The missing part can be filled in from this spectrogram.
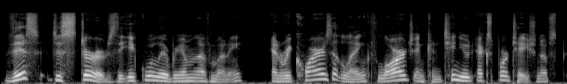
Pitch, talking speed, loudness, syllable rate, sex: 155 Hz, 170 wpm, -19 LUFS, 5.7 syllables/s, male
